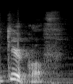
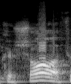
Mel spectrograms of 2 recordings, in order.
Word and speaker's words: Kirchhoff: Vamos falar então sobre leis de Kirkof, que alguns pronunciam o Kirchof, outros Kirschof.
